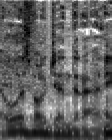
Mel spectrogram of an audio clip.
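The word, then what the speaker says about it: Oswald de Andrade: Yeah, Oswald G. Andrade.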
